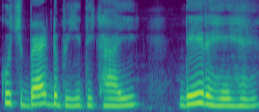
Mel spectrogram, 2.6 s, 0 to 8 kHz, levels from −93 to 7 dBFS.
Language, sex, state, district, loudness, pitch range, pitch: Hindi, male, Himachal Pradesh, Shimla, -15 LUFS, 190-230 Hz, 200 Hz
